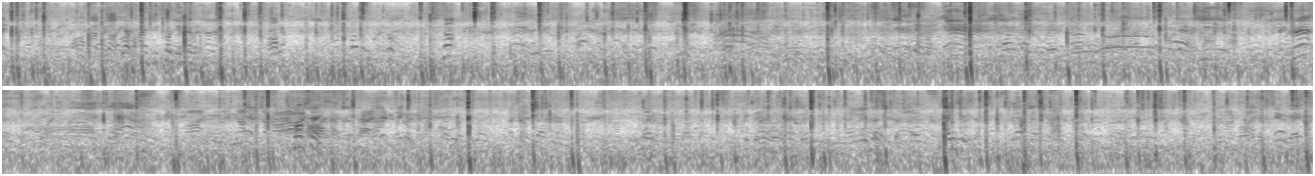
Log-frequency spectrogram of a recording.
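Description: Beach volleyball play: a scatter of sharp slaps of hands striking the ball, with the loudest about two seconds in, near the middle and near the end, over a low rumble of wind on the microphone and faint voices.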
